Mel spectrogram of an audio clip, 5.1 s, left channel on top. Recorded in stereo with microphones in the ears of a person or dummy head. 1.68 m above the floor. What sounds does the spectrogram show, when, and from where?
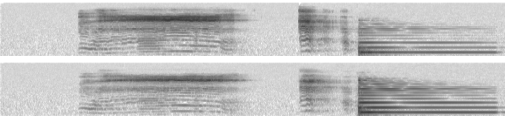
0.8 s a baby crying: 70° left (ahead or behind), 4 m
3.6 s a piano: 45° right (ahead or behind), 0.7 m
